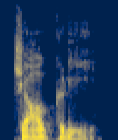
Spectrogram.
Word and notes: चौकड़ी: Hindi

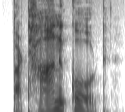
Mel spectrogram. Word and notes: पठानकोट: پٹھان کوٹ; Pathankot; Hindi

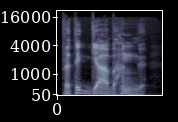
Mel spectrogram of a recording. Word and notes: प्रतिज्ञा-भंग: Hindi

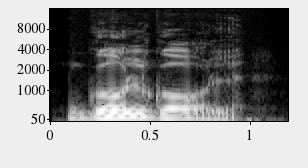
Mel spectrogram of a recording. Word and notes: गोलगोल: گول گول; Hindi

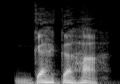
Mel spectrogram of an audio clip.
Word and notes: गहगहा: Hindi

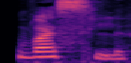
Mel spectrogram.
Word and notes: वस्ल: وصِل

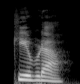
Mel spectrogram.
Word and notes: केवड़ा: کیوڑا

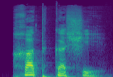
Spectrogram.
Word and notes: ख़त-कशी: خط کشی

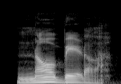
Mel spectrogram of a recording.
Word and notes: नौबलाध्यक्ष: Hindi

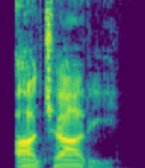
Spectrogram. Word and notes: आचारी: Hindi

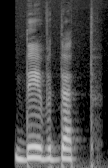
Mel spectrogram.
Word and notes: देवदत्त: Hindi

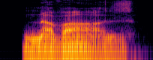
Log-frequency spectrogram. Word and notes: नवाज़: Hindi

